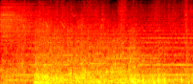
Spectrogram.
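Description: Steady rain pours down continuously, a dense hiss with a low rumbling undertone that swells slightly after the first half second and holds without voices.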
